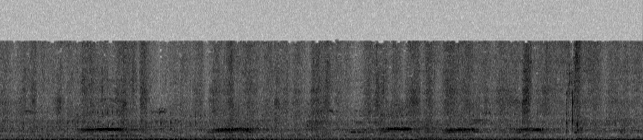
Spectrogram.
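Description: A bird calling outdoors: five short calls at irregular intervals of about a second, over a steady low rumble.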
